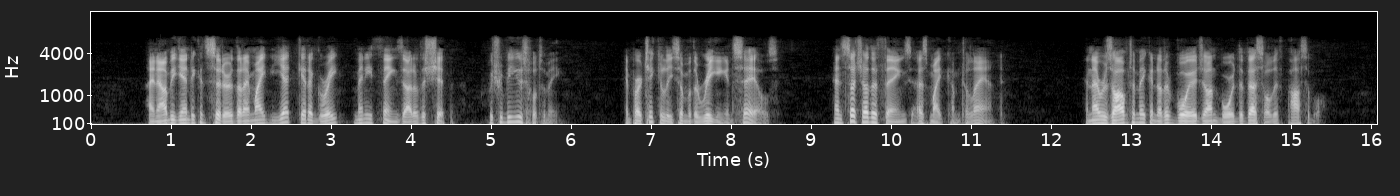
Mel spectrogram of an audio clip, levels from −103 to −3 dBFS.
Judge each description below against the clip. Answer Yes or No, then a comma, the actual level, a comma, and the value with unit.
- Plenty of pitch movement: Yes, wide, 5.7 semitones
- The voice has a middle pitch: No, low, 100 Hz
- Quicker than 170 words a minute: Yes, average, 200 wpm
